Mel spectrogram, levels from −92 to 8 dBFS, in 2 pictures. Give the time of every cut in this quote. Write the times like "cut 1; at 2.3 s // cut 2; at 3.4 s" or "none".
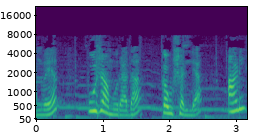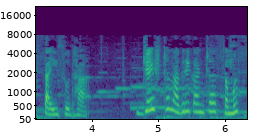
none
